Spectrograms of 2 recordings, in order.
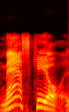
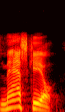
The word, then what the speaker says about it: Maskil: Maskil is how we would pronounce it, or at least that's how I was told it's pronounced. Maskil.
